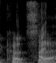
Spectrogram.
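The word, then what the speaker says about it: Kotsur: But for right now, I would say Troy Kotzer has it locked.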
